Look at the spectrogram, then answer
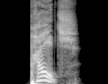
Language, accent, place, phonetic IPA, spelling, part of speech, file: German, Germany, Berlin, [paɪ̯t͡ʃ], peitsch, verb, De-peitsch.ogg
- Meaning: 1. singular imperative of peitschen 2. first-person singular present of peitschen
